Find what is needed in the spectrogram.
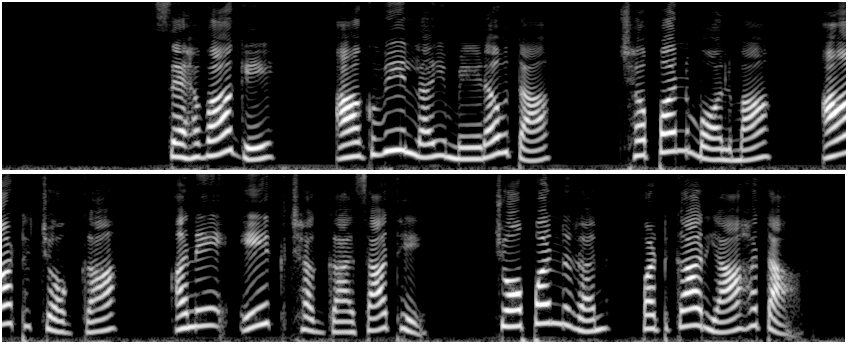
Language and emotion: Gujarati, neutral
